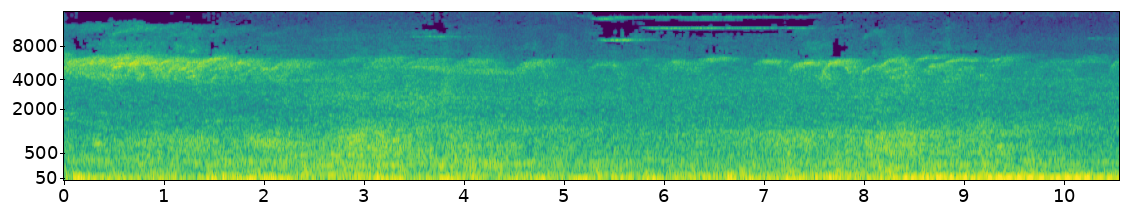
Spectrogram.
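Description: City street ambience from a boulevard: steady traffic noise with a low rumble that swells near the end, and repeated high chirps above it.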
